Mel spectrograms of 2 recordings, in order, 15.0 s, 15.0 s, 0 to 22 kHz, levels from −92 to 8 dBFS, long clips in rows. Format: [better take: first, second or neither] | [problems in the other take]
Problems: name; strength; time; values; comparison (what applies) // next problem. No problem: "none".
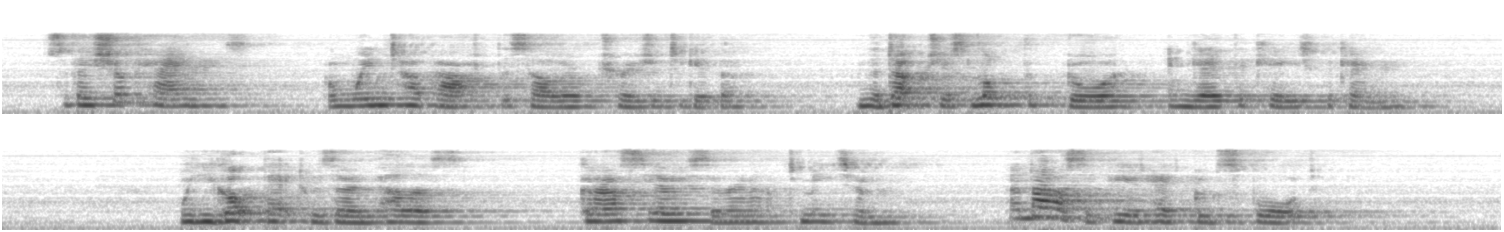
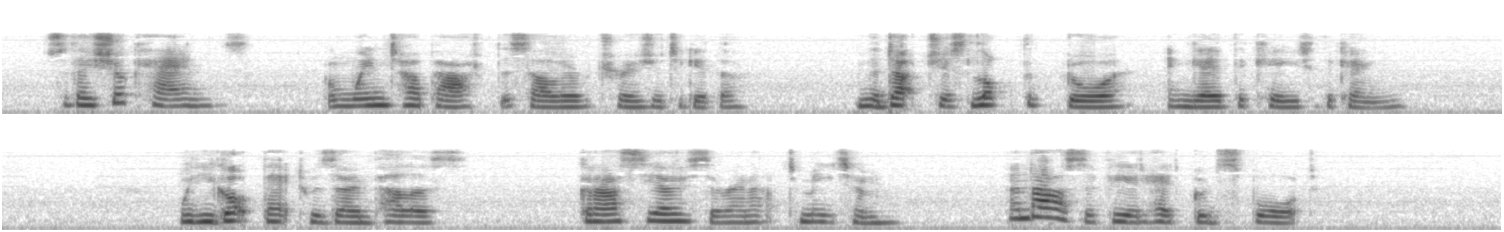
second | room echo; dies away in 1.7 s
